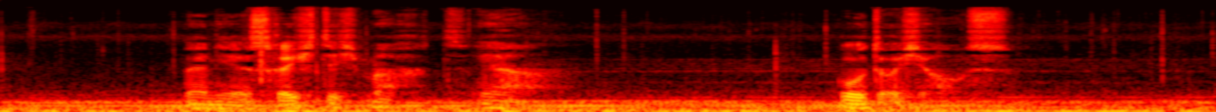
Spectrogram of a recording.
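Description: An elderly man speaks in a low, calm voice, close by.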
